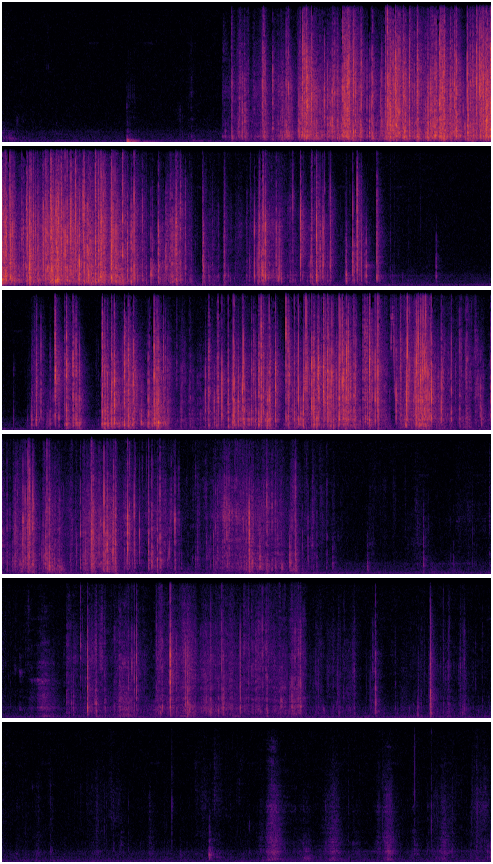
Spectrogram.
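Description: Thin clear plastic bag of a snack pack crinkling loudly as it is torn open and the snack packets inside are rummaged and pulled out, in two long spells with a pause between, then softer scattered crinkles. Before it, about a second in, there is a single short knock.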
